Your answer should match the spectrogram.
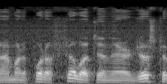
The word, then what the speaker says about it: fillet: more about uh putting fillets in this is how you pronounce it it's not the fish but we say fillet and a fillet is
